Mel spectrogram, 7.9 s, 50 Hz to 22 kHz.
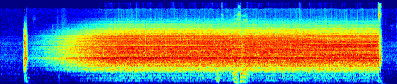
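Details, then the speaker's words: RCA Model 2 XF 91 AM/FM tube radio under repair, low filter cap voltage: hiss swells over about two seconds after switch-on on a seemingly dead band, then holds a flat rush with no station; fault unconfirmed. "Now, you notice how the hiss gets louder and louder and louder as when you turn it on."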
